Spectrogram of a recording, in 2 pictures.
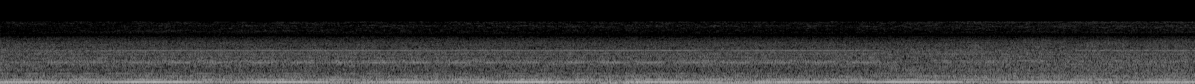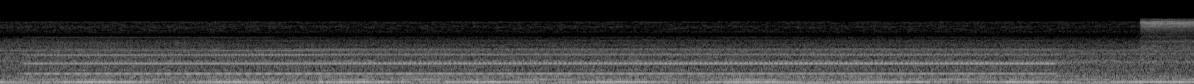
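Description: Interior of a stopped Keihan 600-series train car: its onboard equipment gives a low hum that pulses about once a second. About halfway in a steady pitched tone starts and runs until shortly before the end. Near the end a burst of hiss comes as the doors begin to close.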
